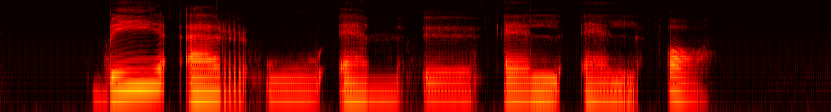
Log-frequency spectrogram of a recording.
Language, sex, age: Swedish, female, 63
